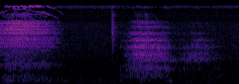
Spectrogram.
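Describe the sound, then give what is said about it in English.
Slow, deep breathing during a guided relaxation: a soft, airy inhale, a pause with a brief click, then longer exhales. The breathing is faint and there is no talk. “we'll begin by taking a few deep breaths.”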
